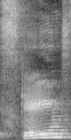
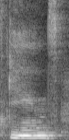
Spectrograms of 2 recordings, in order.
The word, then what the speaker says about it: skein: to pronounce it it skeins like Lanes not skeins and I will try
